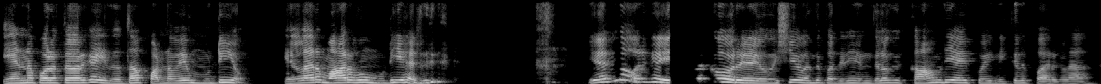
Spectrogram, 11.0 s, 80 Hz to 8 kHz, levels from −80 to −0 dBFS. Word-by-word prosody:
என்ன 215 +2 +2
பொறுத்தவரைக்கும் 225 +3 +3
இததான் 210 +4 -1
பண்ணவே 200 +3 0 0.2
முடியும். 230 +4 -1 0.5
எல்லாரும் 225 +4 +3
மாறவும் 235 0 +5
முடியாது. 220 -1 0 1.7
எந்த 415 +11 -2
வொர்க் 300 0 -2
என்ன 300 +5 -1 0.2
ஒரு 240 -3 +4 0.3
விஷயம் 230 +4 -2
வந்து 215 +1 -5
பாத்தீங்கன்னா, 195 +1 -5
இந்த 195 0 -8
அளவுக்கு 220 0 -4 0.2
காமெடி 235 +6 -1
ஆகி 225 - -3
போய் 195 0 -8
நிக்குது 205 +4 -9
பாருங்களேன். 170 0 -8
220 Hz, 120 wpm, -23 LUFS, 195-240 Hz, 1.7 s, மாறவும்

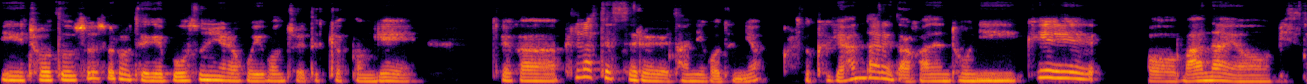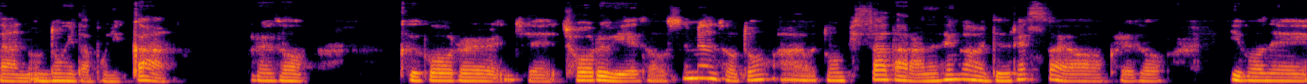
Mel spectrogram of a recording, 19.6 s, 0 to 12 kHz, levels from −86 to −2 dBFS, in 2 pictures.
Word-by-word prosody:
이 170 -4 +2
저도 175 +1 +3
스스로 235 0 +4
되게 145 -5 +2
모순이라고 155 -2 +2
이번 140 +1 -1
주에 - - -4
느꼈던 145 -3 -5
게 135 -2 -1 0.5
제가 145 -3 -1
필라테스를 235 - 0
다니거든요. 130 -1 -3 0.2
그래서 - - -9
그게 160 -3 -2
1 240 - +1
달에 250 -6 +1
나가는 140 -8 -1
돈이 145 0 0
꽤 260 -5 +4 0.4
어 125 -2 -2
많아요 130 -4 +1
비싼 135 -2 -3
운동이다 140 -2 0
보니까. 125 +3 +1 0.6
그래서 150 -3 -1 0.7
그거를 150 -5 +1
이제 175 -10 -5
저를 165 -1 +5
위해서 135 0 0
쓰면서도 215 - +1
'아 185 -4 -1
너무 160 -1 +1
비싸다.'라는 165 -6 +1
생각을 195 -6 +2
늘 145 -1 +1
했어요. 140 -10 -1
그래서 135 0 -5 0.5
이번에 150 -5 +1
150 Hz, 295 characters per minute, -23 LUFS, 140-180 Hz, 0.7 s, 저를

